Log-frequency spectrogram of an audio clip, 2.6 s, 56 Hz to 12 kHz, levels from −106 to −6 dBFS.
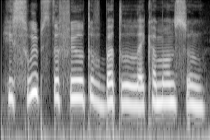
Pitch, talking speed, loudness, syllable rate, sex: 245 Hz, 205 wpm, -16 LUFS, 4.4 syllables/s, female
